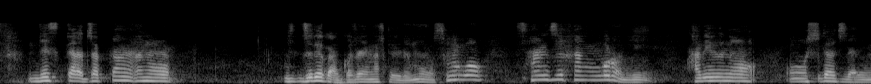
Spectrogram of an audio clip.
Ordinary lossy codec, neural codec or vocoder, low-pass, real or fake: none; codec, 44.1 kHz, 2.6 kbps, DAC; 7.2 kHz; fake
